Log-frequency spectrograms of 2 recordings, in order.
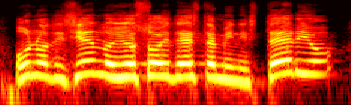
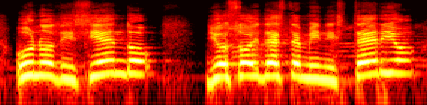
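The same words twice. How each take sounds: The two takes are said the same way.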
